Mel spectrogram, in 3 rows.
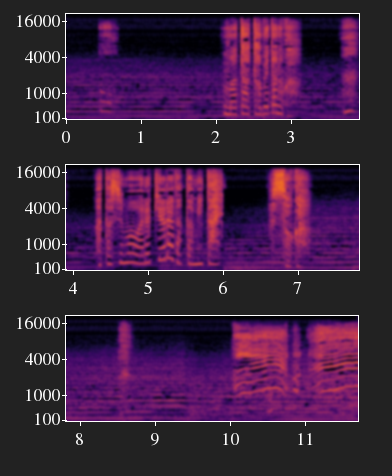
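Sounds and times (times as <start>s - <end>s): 
speech: 2.1s - 7.2s, 8.5s - 8.8s
newborn baby crying: 10.1s - 11.7s.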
